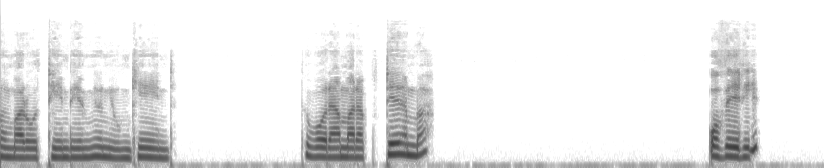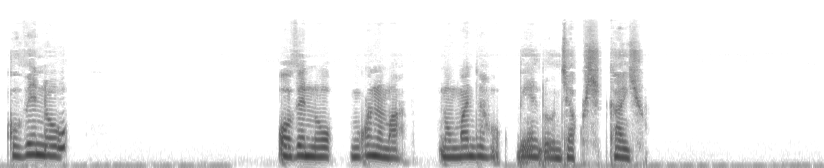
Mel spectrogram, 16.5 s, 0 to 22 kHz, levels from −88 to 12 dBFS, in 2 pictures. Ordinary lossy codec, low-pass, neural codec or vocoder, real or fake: AAC, 48 kbps; 14.4 kHz; none; real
